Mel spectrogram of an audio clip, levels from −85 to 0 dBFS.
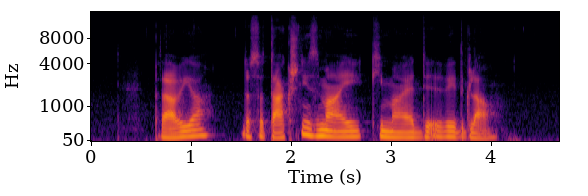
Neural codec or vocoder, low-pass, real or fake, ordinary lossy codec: none; 14.4 kHz; real; none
